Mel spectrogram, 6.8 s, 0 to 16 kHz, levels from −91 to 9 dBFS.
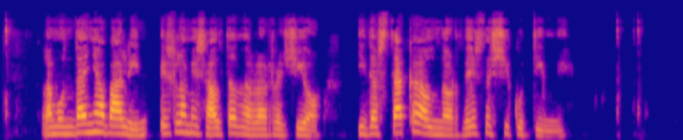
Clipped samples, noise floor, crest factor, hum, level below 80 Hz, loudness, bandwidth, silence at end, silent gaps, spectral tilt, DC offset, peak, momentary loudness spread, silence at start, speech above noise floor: under 0.1%; -50 dBFS; 20 dB; none; -70 dBFS; -18 LUFS; 11.5 kHz; 1.2 s; none; -3.5 dB/octave; under 0.1%; 0 dBFS; 16 LU; 0.05 s; 32 dB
